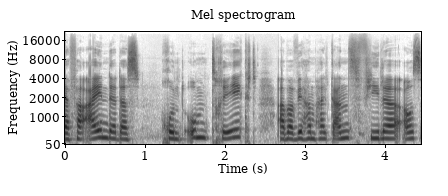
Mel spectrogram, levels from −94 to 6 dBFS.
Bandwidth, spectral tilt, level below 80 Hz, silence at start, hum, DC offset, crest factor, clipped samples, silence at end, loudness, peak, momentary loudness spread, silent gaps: 19.5 kHz; -3 dB/octave; -56 dBFS; 0 s; none; under 0.1%; 16 dB; under 0.1%; 0 s; -17 LUFS; 0 dBFS; 7 LU; none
